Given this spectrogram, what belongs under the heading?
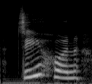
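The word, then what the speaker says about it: Gi-hun: being played out by the main character called ji hun am i pronouncing it right yes jihoon was very desperate broke as hell as we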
